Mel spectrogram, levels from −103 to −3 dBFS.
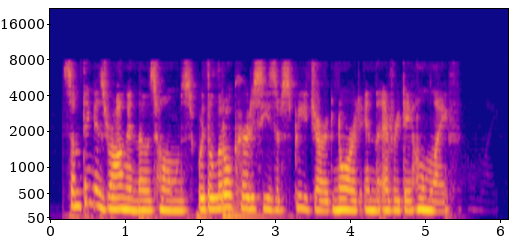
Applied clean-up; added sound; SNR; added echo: none; Bowed string instrument; 15 dB; reverberation time 0.4 s.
